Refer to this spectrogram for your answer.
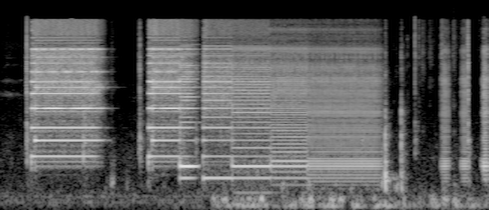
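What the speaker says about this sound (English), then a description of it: "I like the chiptune sound effect. Yeah, this is the sawtooth." A homemade chiptune synthesizer plays bright buzzy sawtooth tones in short held notes and a stepping run of pitches, loud and close, with faint voices in the background.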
